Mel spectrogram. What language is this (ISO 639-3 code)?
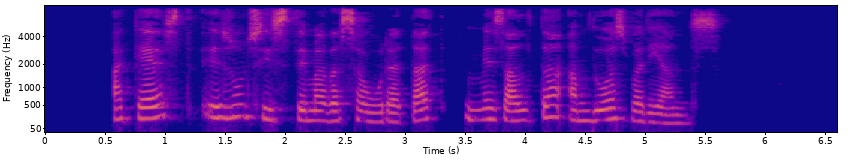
cat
